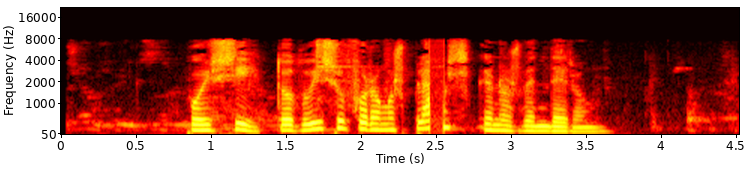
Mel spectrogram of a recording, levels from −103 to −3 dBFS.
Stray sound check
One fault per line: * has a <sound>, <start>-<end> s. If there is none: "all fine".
* has a dropout, 2.5-2.5 s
